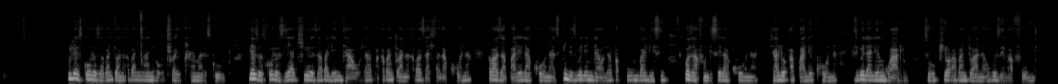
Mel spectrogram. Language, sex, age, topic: North Ndebele, male, 25-35, education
